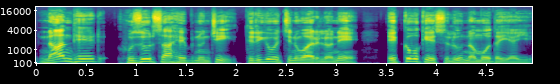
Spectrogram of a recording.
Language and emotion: Telugu, neutral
